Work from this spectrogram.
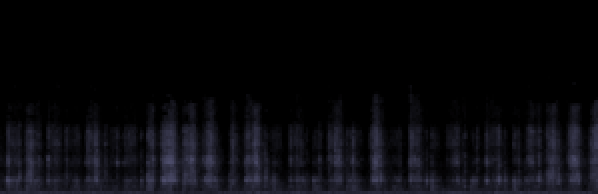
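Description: A wooden stylus scratches short, quick strokes into the black coating of a scratch art paper sheet in a spiral notebook. The result is a quiet, continuous run of dry, bright rasping scratches that swell and fade with each stroke, with almost nothing in the low end.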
